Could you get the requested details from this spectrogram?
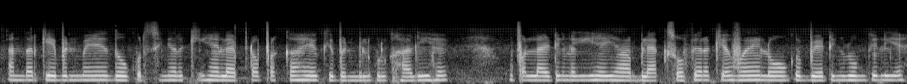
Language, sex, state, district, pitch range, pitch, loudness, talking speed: Hindi, female, Haryana, Rohtak, 190-200 Hz, 200 Hz, -14 LUFS, 205 wpm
